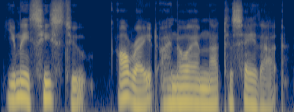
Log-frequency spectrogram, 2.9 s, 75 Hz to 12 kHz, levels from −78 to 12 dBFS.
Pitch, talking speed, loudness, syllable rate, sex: 120 Hz, 285 wpm, -17 LUFS, 5.7 syllables/s, male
